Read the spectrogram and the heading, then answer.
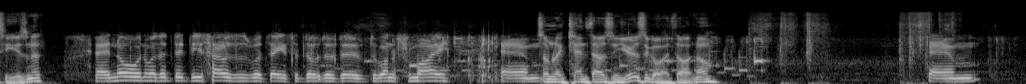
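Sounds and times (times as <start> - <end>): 
speech: 0.0 - 7.4, 9.3 - 9.9
electronic telephone chirp: 3.1 - 5.2, 6.0 - 7.8.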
